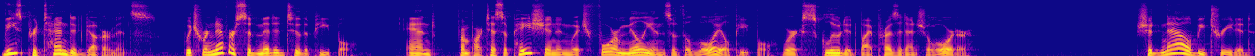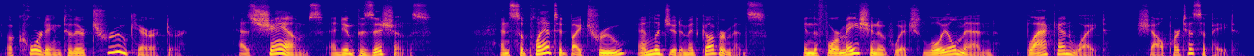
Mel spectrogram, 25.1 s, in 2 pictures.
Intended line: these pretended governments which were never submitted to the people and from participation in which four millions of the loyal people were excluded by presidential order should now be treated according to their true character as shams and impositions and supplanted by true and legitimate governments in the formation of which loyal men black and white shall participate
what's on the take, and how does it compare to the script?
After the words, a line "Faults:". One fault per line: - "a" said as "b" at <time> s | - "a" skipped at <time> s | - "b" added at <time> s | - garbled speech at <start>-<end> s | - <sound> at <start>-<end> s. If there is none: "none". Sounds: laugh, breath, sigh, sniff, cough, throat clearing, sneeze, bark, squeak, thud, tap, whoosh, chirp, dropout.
these pretended governments which were never submitted to the people and from participation in which four millions of the loyal people were excluded by presidential order should now be treated according to their true character as shams and impositions and supplanted by true and legitimate governments in the formation of which loyal men black and white shall participate
Faults:
none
